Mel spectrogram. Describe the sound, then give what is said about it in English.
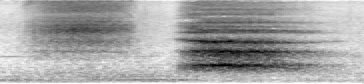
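Deep breathing, a slow drawn-in breath through the nose followed by a longer, fuller breath out through the mouth, both soft airy rushes with the exhale brighter and louder. “you can begin by taking some really deep breaths in through the nose, filling your body, and then out through the mouth, relaxing, releasing.”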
